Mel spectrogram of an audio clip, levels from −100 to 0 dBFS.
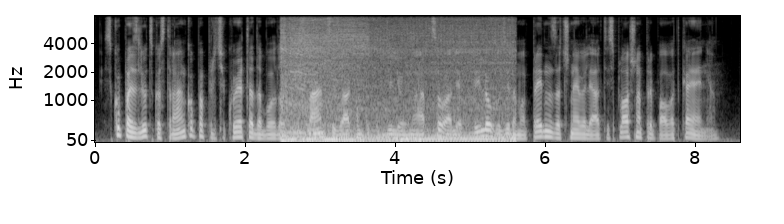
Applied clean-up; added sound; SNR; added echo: none; Engine; -3 dB; none.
